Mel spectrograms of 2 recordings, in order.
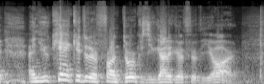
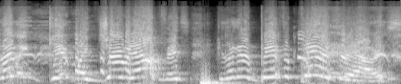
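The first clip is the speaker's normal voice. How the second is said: higher, louder, cracking up through the words; laughing; 14 semitones higher, 5 dB louder than usual. Pretend. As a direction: barely hold it together while joking. Joking line through laughter.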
